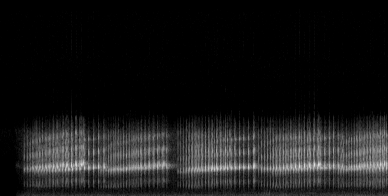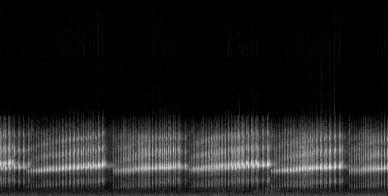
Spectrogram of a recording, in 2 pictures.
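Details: Boreal Chorus Frog, named after the cricket for its call, first to call in spring, often while snow remains, breeding in temporary snowmelt pools: a run of about ten rapid, rising, creaky pulsed trills, overlapping like a small chorus.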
